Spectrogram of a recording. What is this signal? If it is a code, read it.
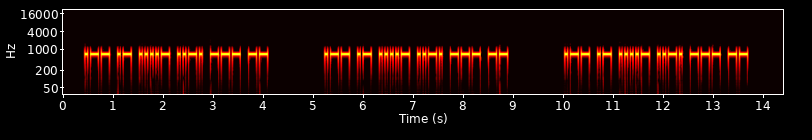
Morse code, heard as a keyed tone, about 22 wpm, 700 Hz. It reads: WA4FOM WA4FOM WA4FOM
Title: USA Call Signs - 6 Characters - Repeated 3x - 22wpm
